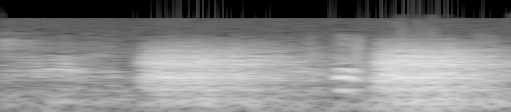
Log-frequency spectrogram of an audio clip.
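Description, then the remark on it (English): Two loud gunshots, fired at a dog, ring out about a second apart, each a broad, rumbling blast that lingers briefly before fading, over a low steady background hiss. “Listen, me, Capitan. They shoot that dog. Yes, yes, I hear it.”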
